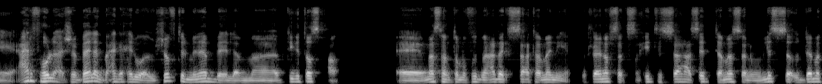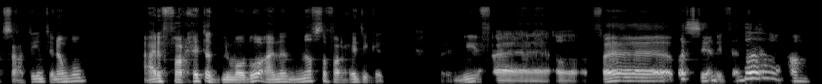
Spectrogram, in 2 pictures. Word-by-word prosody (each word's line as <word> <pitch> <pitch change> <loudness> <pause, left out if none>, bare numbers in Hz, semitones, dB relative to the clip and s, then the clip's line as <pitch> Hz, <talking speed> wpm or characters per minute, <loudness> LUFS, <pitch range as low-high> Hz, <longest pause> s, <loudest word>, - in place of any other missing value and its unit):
آآ - - -16
عارف 165 0 +3
هاقول 150 +1 +7
هاشبّاها 115 -1 +2
لك 155 -3 +2
بحاجة 125 +4 -3
حلوة 120 -4 +1
أوي، 90 - -4
شُفت 160 - -3
المنبّه 125 -3 +1
لمّا 95 0 -2
بتيجي 130 +9 -3
تصحى 135 +1 0 0.6
آآ، 95 -1 +4
مثلًا 125 +3 +1
وأنت 105 - -4
المفروض 110 +3 -3
ميعادك 120 +2 +2
الساعة 115 -1 -1
08:00 105 -6 -1
فتلاقي 125 - +2
نَفْسك 130 - -1
صحيت 130 -2 -6
الساعة 115 +2 0
06:00 135 -4 -2
مثلًا 120 -4 0
ولسه 115 +9 +1
قدّامك 125 +6 +2
ساعتين 125 +9 -4
تنامهم، 135 +6 -3 0.6
عارف - - +3
فرحتك 150 -4 +3
بالموضوع 110 0 +3
أنا 125 +3 +1
بنَفْس 130 +7 -2
فرحيتي 110 -1 -3
كده - - -12 0.6
فاهمني، 115 +9 -7
ف - - -9
آه، 80 -4 -2
ف - - -6 0.8
بس - - -1
يعني، - - -4
فده 275 - +1 0.4
آه، 145 -2 -5
120 Hz, 165 wpm, -22 LUFS, 105-130 Hz, 0.8 s, هاقول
